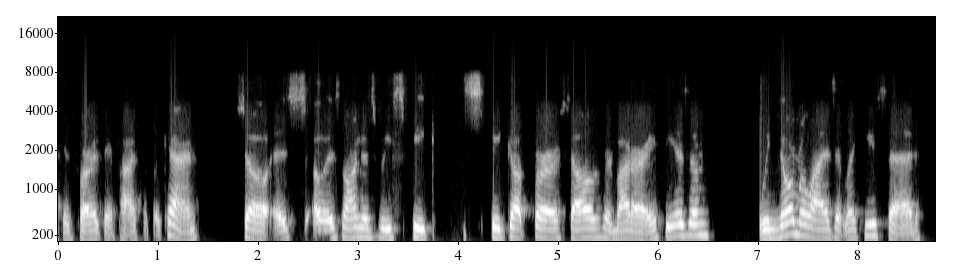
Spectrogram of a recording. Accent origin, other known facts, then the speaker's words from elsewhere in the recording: Wisconsin, United States; I am from Wisconsin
